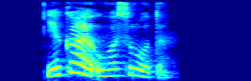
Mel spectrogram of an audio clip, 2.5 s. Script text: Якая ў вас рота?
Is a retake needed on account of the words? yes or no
no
